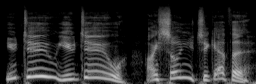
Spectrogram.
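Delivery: put-on very high, insistent young girl. A narrator's reading. Third girl insisting to Peter, high-pitched. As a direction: pin him down, high and eager. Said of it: "said a third".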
